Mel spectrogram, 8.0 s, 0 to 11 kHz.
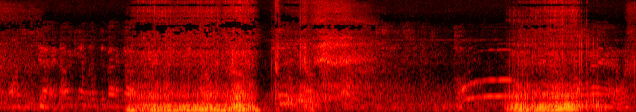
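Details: Snoring from a sleeping female, likened to a diesel motor: loud, deep, rattling snores on two breaths in, roughly 13 breaths a minute, with quieter breathing between.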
